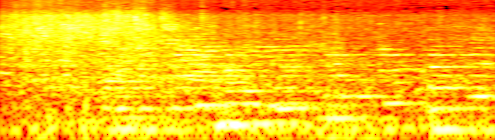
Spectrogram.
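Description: Background music with slow, held low notes.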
